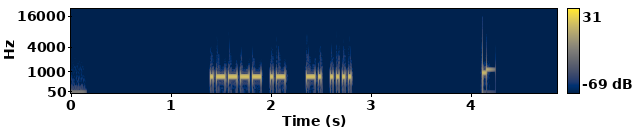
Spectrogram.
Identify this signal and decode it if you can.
Morse code, heard as a keyed tone, about 37 wpm, 700 Hz. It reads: 1A NH
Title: Field Day Exchanges Encore - 40wpm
